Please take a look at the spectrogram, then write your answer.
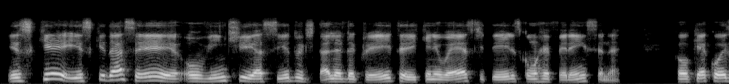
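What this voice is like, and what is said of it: Rio Grande do Sul Portuguese accent. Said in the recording (Portuguese): “esse teu sotaque aí, tu é de onde ... Alvorada do Rio Grande do Sul ... região metropolitana de Porto Alegre”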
